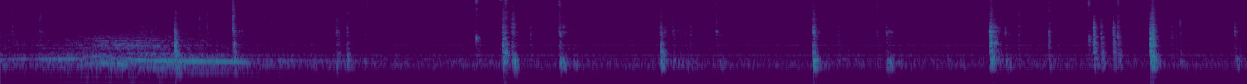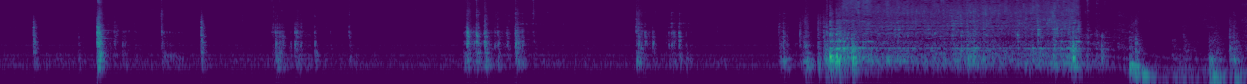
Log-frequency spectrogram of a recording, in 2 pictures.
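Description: Scattered light clicks and knocks of hand work at a kitchen counter over a faint steady hum, then a kitchen tap running for about three seconds near the end, as hands are rinsed.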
